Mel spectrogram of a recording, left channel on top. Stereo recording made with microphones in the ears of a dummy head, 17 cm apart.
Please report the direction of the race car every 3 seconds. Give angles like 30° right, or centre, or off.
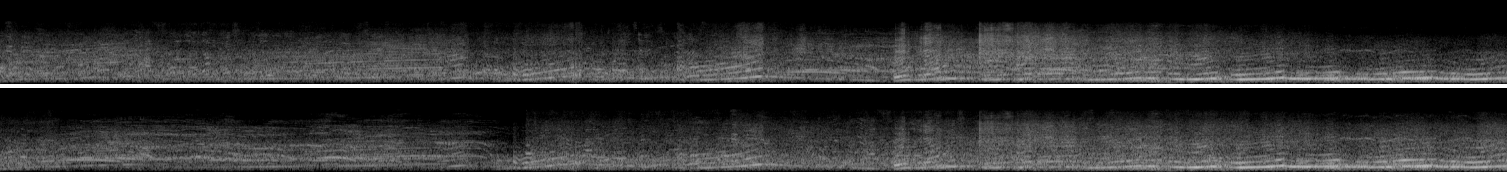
60° left, 50° left, 50° left, 30° left, 30° right.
